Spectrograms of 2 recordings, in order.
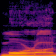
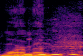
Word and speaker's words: Mormon: just die laughing because he pronounced it the Book of Moron instead of the Book of Mormon.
